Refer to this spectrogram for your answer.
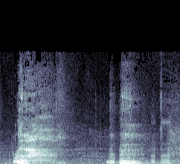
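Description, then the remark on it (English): A long, loud, throaty burp rumbles for about a second, then after a short pause a second guttural belch follows, slightly shorter. “But I can beat that burp.”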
